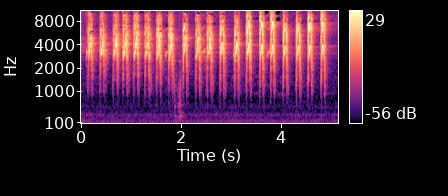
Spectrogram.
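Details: Fast, insistent begging from baby sparrows being fed: high, sharp chirps repeated about four per second in a continuous run, one faint click partway through.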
